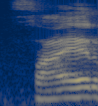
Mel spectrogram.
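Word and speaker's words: ث: অর্থাৎ আমরা যে সা হরফ বলবো এই সা হরফটা আমাদের জিহ্বার আগা অর্থাৎ জিহ্বার অগ্রভাগ সামনের উপরের দুই দাঁতের আগার সাথে লাগবে।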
